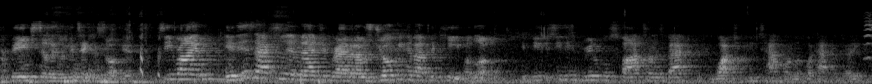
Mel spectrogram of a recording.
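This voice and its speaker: A man in his thirties doing playful, jokey kids party magician patter on stage, hyping up the children. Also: sits high. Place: library auditorium stage, indoors. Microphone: distant audience camera. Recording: roomy, noisy hall recorded from far off.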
